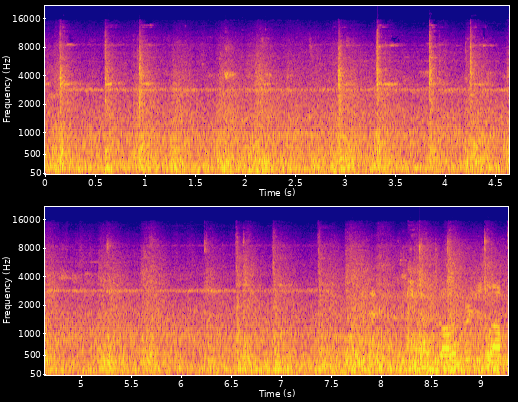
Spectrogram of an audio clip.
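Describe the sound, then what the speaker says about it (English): A New York City subway M train passes, loud and close, with a steady rumbling roar and rhythmic clickety-clack of wheels over rail joints lasting throughout. "Another train coming. This time it's the M train."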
